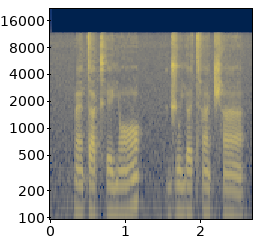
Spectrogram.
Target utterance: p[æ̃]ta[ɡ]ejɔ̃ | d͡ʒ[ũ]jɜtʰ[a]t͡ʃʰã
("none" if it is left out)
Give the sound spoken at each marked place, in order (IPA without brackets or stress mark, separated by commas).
æ̃, kʰ, u, ã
